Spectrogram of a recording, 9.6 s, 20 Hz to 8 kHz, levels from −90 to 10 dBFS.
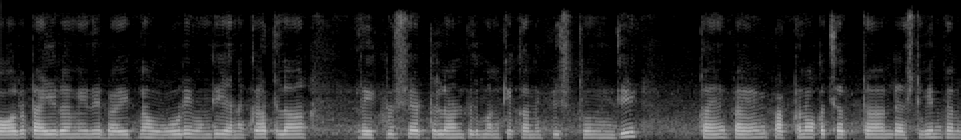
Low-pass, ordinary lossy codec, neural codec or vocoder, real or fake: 7.2 kHz; Opus, 64 kbps; codec, 44.1 kHz, 3.4 kbps, Pupu-Codec; fake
